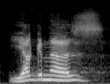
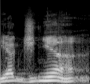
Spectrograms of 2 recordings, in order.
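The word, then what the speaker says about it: यज्ञ: Yagnas, I think yagna is Hindi, yajna is Sanskritam. Yajna, if you look in the pronunciation, nya, na and ja mix. Yajna. The ja comes first, yajna. And Hindi and Gujarati, Bengali, they say yagna or yajna.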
